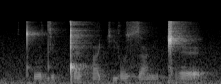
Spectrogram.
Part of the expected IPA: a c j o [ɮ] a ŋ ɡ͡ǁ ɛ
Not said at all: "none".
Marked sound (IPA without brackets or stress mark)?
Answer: z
